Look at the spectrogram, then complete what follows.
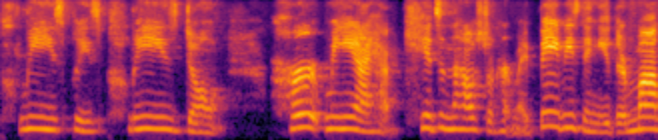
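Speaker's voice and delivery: mock, desperate, begging pleading tone. Retelling a robbery, speaker voices the robbed mother, imitating a woman pleading. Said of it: "she's pleading for her life".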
